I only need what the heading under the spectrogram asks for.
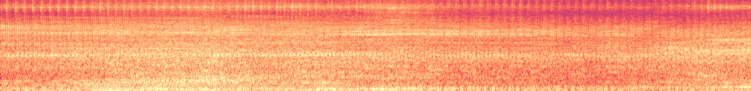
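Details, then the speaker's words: Honda Beat Street fuel-injected scooter, brought in pushed and totally dead with a normal battery and a seized piston: after hard kick-starting and with oil introduced it idles unevenly, slowing, with a fast metallic tick of about three per second. "kemudian mulai memelan-memelan karena apa Karena sudah kemasukan oli suaranya kemlitik sekarang"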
